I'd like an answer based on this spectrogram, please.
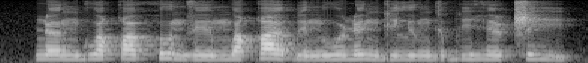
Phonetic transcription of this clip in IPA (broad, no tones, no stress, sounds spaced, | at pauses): ɳ ɜ ŋ ɡ u q u h ʊ n z ɪː m ʊ q ɜ ɓ ɪ n uː ɳ ɪ ŋ ɡ i lʲ u ŋ ɡ ɪ b i ɦ ɪː ʈ͡ʂ i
